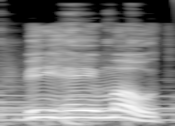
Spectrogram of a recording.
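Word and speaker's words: בהמות: a similar giant creature known in English as Behemoth pronounced as beho in the original language considered by God as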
